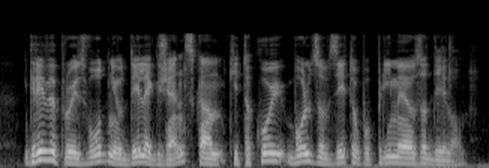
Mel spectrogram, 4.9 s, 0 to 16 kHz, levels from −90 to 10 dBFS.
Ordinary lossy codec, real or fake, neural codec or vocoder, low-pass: none; real; none; 7.2 kHz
